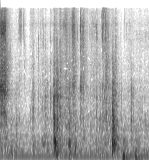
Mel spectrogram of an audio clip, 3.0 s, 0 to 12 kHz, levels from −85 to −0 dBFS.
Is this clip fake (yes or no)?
no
